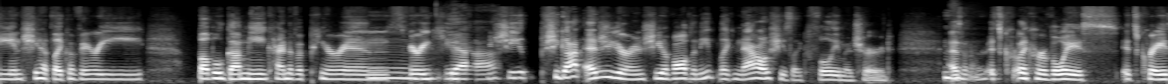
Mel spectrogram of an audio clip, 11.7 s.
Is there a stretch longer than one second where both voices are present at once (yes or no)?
yes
